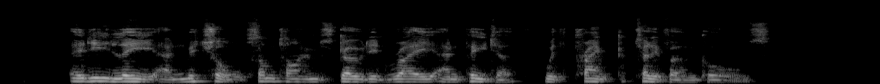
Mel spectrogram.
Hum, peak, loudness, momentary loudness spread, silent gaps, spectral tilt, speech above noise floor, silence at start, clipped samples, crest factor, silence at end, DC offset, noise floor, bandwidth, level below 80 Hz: none; -12 dBFS; -34 LUFS; 15 LU; none; -6 dB/octave; 50 dB; 0.7 s; under 0.1%; 22 dB; 1.1 s; under 0.1%; -83 dBFS; 11 kHz; -76 dBFS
